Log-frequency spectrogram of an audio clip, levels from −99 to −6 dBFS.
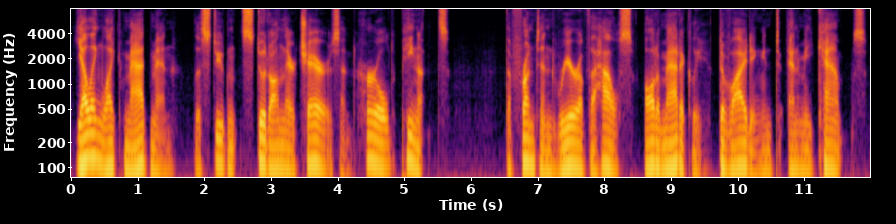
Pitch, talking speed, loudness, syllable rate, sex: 90 Hz, 120 wpm, -21 LUFS, 4.0 syllables/s, male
